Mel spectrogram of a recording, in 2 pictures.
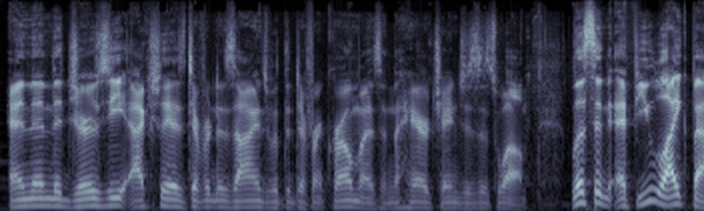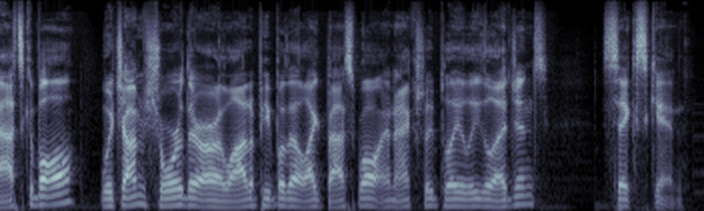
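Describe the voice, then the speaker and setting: A man with a fairly low voice talks over music as the host of a reaction video. His commentary is casual and informal, sprinkled with slang. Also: fast talker, no room sound.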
